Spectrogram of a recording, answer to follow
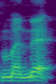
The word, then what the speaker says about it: Minnect: Instead of connect, it's Manek. So MINNECT, like a minute. I need a minute of your time.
